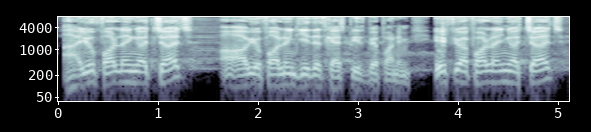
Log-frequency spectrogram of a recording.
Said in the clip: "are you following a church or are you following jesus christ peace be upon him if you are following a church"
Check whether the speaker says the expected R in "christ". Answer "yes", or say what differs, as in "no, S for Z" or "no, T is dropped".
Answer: no, R is dropped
